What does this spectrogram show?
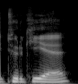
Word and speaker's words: Türkiye: the Turkish state broadcaster trying to say Türkiye, which is like the new naming convention for Turkey, which is like the actual is how you say Turkish Turkey in Turkish.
